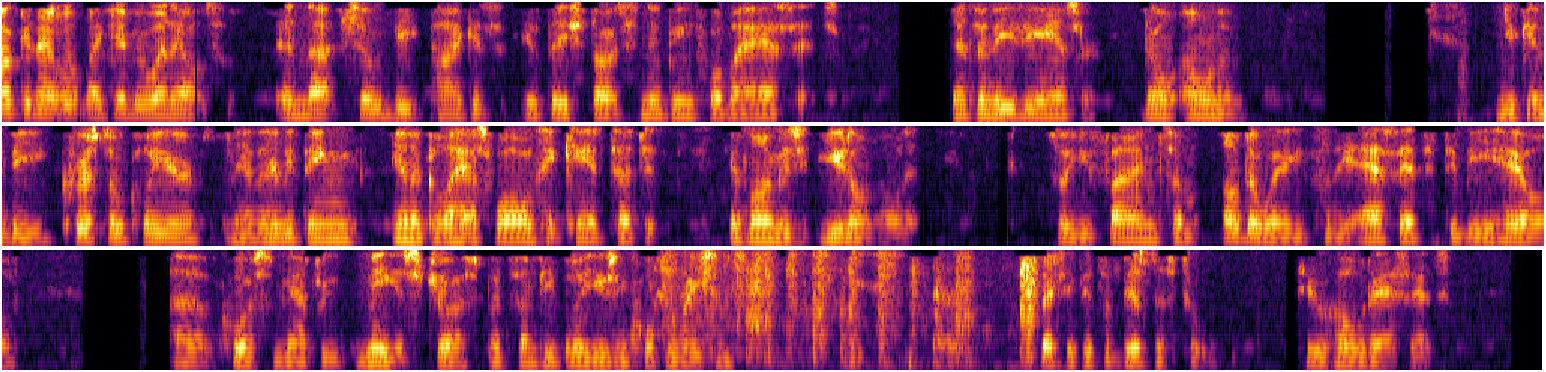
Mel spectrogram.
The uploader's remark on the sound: TNTSuperfantastic Conference Call.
